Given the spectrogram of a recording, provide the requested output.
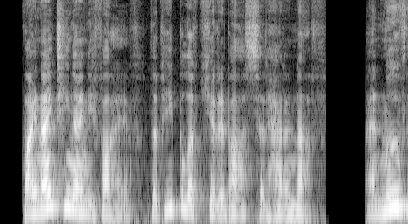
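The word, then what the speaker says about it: Kiribati: so we arrive at the unfortunate archipelago of kiribas kiribas yes that is how you pronounce it is a far-flung speckle of Pacific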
